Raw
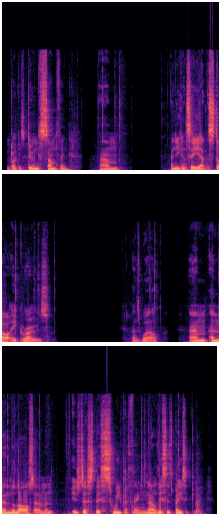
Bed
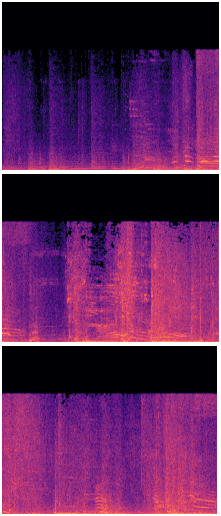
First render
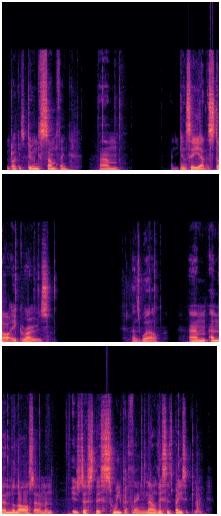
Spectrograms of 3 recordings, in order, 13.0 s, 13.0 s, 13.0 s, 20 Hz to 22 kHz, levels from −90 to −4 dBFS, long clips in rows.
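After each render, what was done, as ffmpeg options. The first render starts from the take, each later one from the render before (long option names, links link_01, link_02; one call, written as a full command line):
ffmpeg -i in.wav -filter_complex "[0:a]asettb=1/sr,asplit=3[link_01][link_02][link_03];[link_01]atrim=end=5.144[link_04];[link_02]atrim=start=5.14:end=7.28,asetpts=PTS-STARTPTS,afade=type=in:duration=0.004:curve=qsin,afade=type=out:start_time=2.136:duration=0.004:curve=qsin,equalizer=frequency=7200:width_type=o:width=0.73:gain=13.5[link_05];[link_03]atrim=start=7.276[link_06];[link_04][link_05]acrossfade=duration=0.004:curve1=hsin:curve2=qsin[link_07];[link_07][link_06]acrossfade=duration=0.004:curve1=qsin:curve2=hsin,asplit=2[link_08][link_09];[link_08]atrim=end=3.55,asetpts=PTS-STARTPTS,afade=type=out:start_time=2.21:duration=1.34[link_10];[link_09]atrim=start=3.55,asetpts=PTS-STARTPTS,afade=type=in:duration=0.004:curve=hsin[link_11];[link_10][link_11]concat=n=2:v=0:a=1" out.wav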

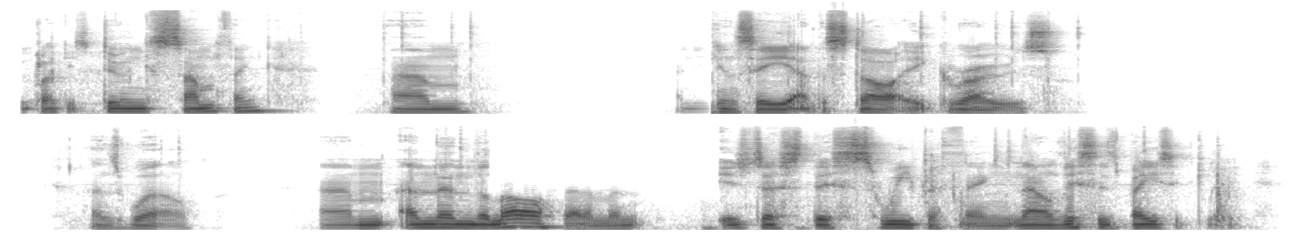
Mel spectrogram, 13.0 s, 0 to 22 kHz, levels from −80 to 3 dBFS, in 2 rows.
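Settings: ffmpeg -i in.wav -filter_complex "[0:a]asettb=1/sr,asplit=3[link_01][link_02][link_03];[link_01]atrim=end=8.924[link_04];[link_02]atrim=start=8.92:end=10.08,asetpts=PTS-STARTPTS,afade=type=in:duration=0.004:curve=qsin,afade=type=out:start_time=1.156:duration=0.004:curve=qsin,lowpass=frequency=1000:width=0.5412,lowpass=frequency=1000:width=1.3066[link_05];[link_03]atrim=start=10.076[link_06];[link_04][link_05]acrossfade=duration=0.004:curve1=hsin:curve2=qsin[link_07];[link_07][link_06]acrossfade=duration=0.004:curve1=qsin:curve2=hsin,asplit=3[link_08][link_09][link_10];[link_08]atrim=end=7.262[link_11];[link_09]atrim=start=7.258:end=8.282,asetpts=PTS-STARTPTS,volume=-7dB[link_12];[link_10]atrim=start=8.278[link_13];[link_11][link_12]acrossfade=duration=0.004:curve1=hsin:curve2=hsin[link_14];[link_14][link_13]acrossfade=duration=0.004:curve1=hsin:curve2=hsin" out.wav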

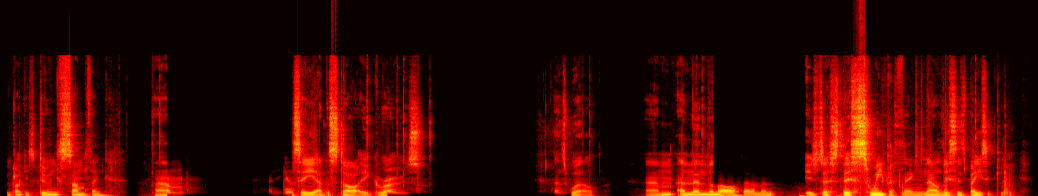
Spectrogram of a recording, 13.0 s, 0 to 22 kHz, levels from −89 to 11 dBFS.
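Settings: ffmpeg -i in.wav -filter_complex "[0:a]asettb=1/sr,asplit=3[link_01][link_02][link_03];[link_01]atrim=end=2.094[link_04];[link_02]atrim=start=2.09:end=3.66,asetpts=PTS-STARTPTS,afade=type=in:duration=0.004:curve=qsin,afade=type=out:start_time=1.566:duration=0.004:curve=qsin,highpass=frequency=490:width=0.5412,highpass=frequency=490:width=1.3066,equalizer=frequency=500:width_type=q:width=4:gain=8,equalizer=frequency=760:width_type=q:width=4:gain=7,equalizer=frequency=1900:width_type=q:width=4:gain=6,lowpass=frequency=2100:width=0.5412,lowpass=frequency=2100:width=1.3066[link_05];[link_03]atrim=start=3.656[link_06];[link_04][link_05]acrossfade=duration=0.004:curve1=hsin:curve2=qsin[link_07];[link_07][link_06]acrossfade=duration=0.004:curve1=qsin:curve2=hsin,asplit=3[link_08][link_09][link_10];[link_08]afade=type=out:start_time=4.83:duration=0.02[link_11];[link_09]highpass=frequency=600:width=0.5412,highpass=frequency=600:width=1.3066,afade=type=in:start_time=4.83:duration=0.02,afade=type=out:start_time=7.15:duration=0.02[link_12];[link_10]afade=type=in:start_time=7.15:duration=0.02[link_13];[link_11][link_12][link_13]amix=inputs=3:normalize=0,asettb=1/sr,asplit=3[link_14][link_15][link_16];[link_14]atrim=end=10.504[link_17];[link_15]atrim=start=10.5:end=11.09,asetpts=PTS-STARTPTS,afade=type=in:duration=0.004:curve=qsin,afade=type=out:start_time=0.586:duration=0.004:curve=qsin,acontrast=71[link_18];[link_16]atrim=start=11.086[link_19];[link_17][link_18]acrossfade=duration=0.004:curve1=hsin:curve2=qsin[link_20];[link_20][link_19]acrossfade=duration=0.004:curve1=qsin:curve2=hsin" out.wav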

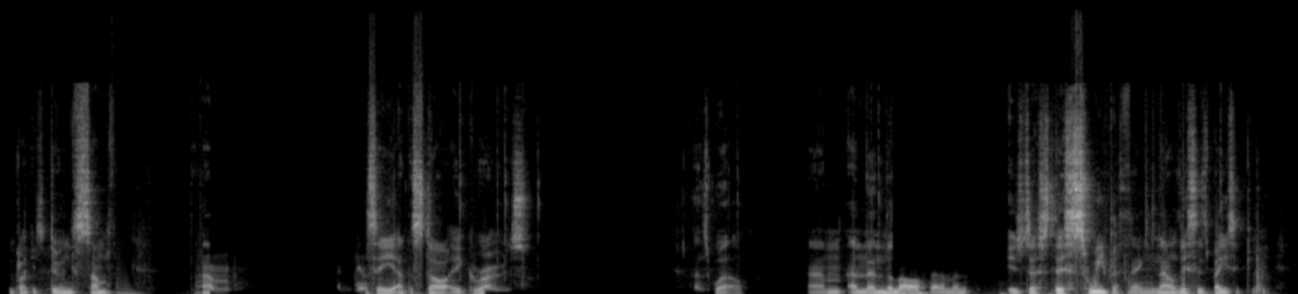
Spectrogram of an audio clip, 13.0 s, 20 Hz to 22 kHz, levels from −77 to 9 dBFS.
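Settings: ffmpeg -i in.wav -filter_complex "[0:a]asettb=1/sr,asplit=3[link_01][link_02][link_03];[link_01]atrim=end=1.114[link_04];[link_02]atrim=start=1.11:end=2.03,asetpts=PTS-STARTPTS,afade=type=in:duration=0.004:curve=qsin,afade=type=out:start_time=0.916:duration=0.004:curve=qsin,aeval=exprs='(tanh(158*val(0)+0.75)-tanh(0.75))/158':channel_layout=same[link_05];[link_03]atrim=start=2.026[link_06];[link_04][link_05]acrossfade=duration=0.004:curve1=hsin:curve2=qsin[link_07];[link_07][link_06]acrossfade=duration=0.004:curve1=qsin:curve2=hsin,asettb=1/sr,asplit=3[link_08][link_09][link_10];[link_08]atrim=end=3.684[link_11];[link_09]atrim=start=3.68:end=4.25,asetpts=PTS-STARTPTS,afade=type=in:duration=0.004:curve=qsin,afade=type=out:start_time=0.566:duration=0.004:curve=qsin,aeval=exprs='if(lt(val(0),0),0.708*val(0),val(0))':channel_layout=same[link_12];[link_10]atrim=start=4.246[link_13];[link_11][link_12]acrossfade=duration=0.004:curve1=hsin:curve2=qsin[link_14];[link_14][link_13]acrossfade=duration=0.004:curve1=qsin:curve2=hsin,asettb=1/sr,asplit=3[link_15][link_16][link_17];[link_15]atrim=end=7.134[link_18];[link_16]atrim=start=7.13:end=8.73,asetpts=PTS-STARTPTS,afade=type=in:duration=0.004:curve=qsin,afade=type=out:start_time=1.596:duration=0.004:curve=qsin,lowshelf=frequency=180:gain=-8[link_19];[link_17]atrim=start=8.726[link_20];[link_18][link_19]acrossfade=duration=0.004:curve1=hsin:curve2=qsin[link_21];[link_21][link_20]acrossfade=duration=0.004:curve1=qsin:curve2=hsin" out.wav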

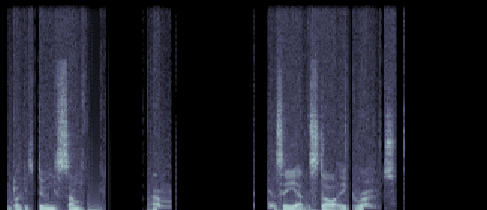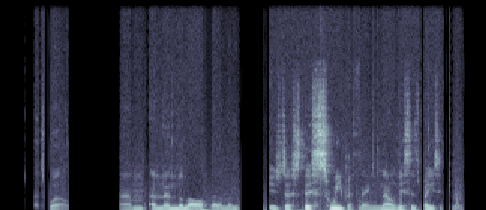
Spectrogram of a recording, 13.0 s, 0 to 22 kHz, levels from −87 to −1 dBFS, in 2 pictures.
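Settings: ffmpeg -i in.wav -af "acrusher=bits=6:mix=0:aa=0.000001" out.wav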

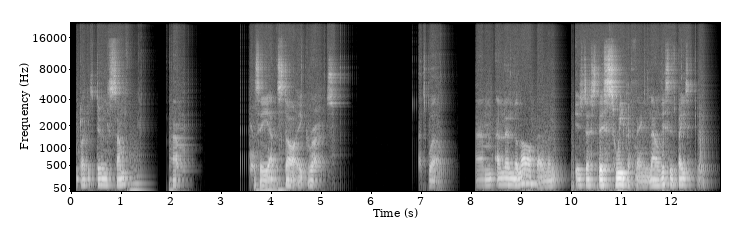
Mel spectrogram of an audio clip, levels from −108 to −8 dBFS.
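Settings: ffmpeg -i in.wav -filter_complex "[0:a]asplit=2[link_01][link_02];[link_02]adelay=40,volume=-12dB[link_03];[link_01][link_03]amix=inputs=2:normalize=0,aecho=1:1:80|160|240|320:0.299|0.107|0.0387|0.0139" out.wav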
